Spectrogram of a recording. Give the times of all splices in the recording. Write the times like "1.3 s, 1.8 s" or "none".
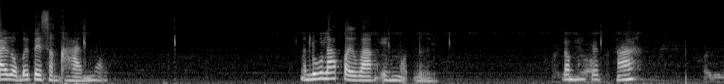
6.1 s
